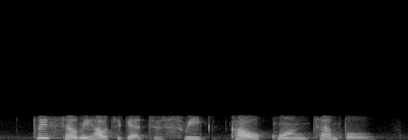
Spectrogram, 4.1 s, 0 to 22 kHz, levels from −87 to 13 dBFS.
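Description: Throughout, the speech is thin and boxy, with nothing above 3.8 kHz, scratchy s sounds and grainy hiss, from the one-bit slope coding of a Bluetooth CVSD headset codec.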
